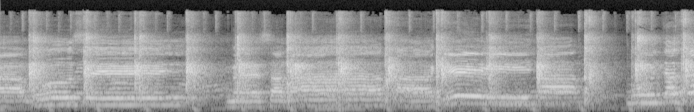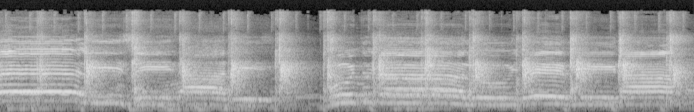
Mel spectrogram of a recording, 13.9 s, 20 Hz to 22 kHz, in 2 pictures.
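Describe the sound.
Voices sing a birthday song for someone turning 18, loud and continuous, with steady rhythmic hand clapping beating through the whole stretch.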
